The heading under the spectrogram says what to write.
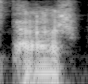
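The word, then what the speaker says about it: Pache: I think it's Pash, pronounced Pash, but Inciarte is a major target if that playing time opens up, which I think it will.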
